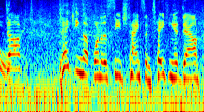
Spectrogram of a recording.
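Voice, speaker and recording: With music in the background, a man talks very fast at an extremely high pitch, his intonation lively. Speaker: esports shoutcaster. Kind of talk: live game commentary. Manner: excited, fast.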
